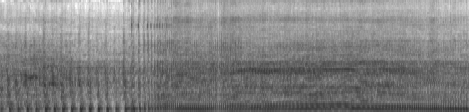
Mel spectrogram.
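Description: A milk seller's motorcycle engine putters with a low, pulsing idle rhythm, then revs up so its whine climbs in pitch and falls back again, loud and continuous without talk.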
